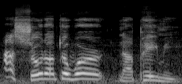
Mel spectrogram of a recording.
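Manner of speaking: defiant retort. Real, not acted. Joking reply to secretary.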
